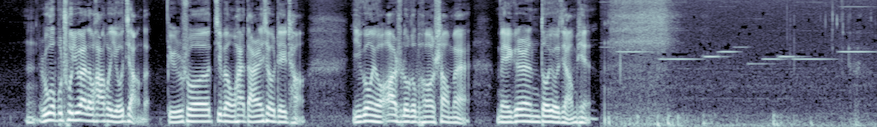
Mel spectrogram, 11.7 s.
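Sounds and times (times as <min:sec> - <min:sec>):
speech: 0:00.4 - 0:08.4
washing machine signal sounding: 0:08.1 - 0:11.6.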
